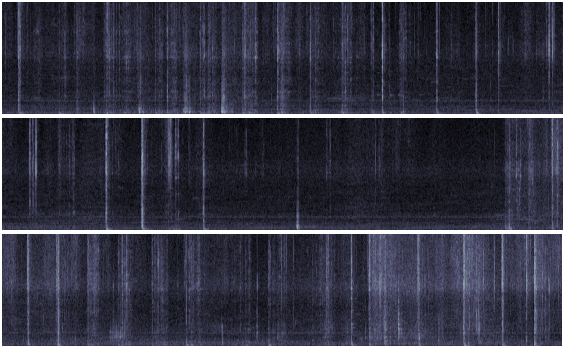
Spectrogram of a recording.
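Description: A hoe chops into dry soil with repeated thuds and scrapes.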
